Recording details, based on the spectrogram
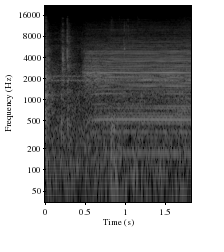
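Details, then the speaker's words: Omron automatic blood pressure monitor: a click, then a steady motor buzz as the upper-arm cuff pump starts inflating at the start of a home reading by an adult woman; reading later 142/85, attributed to camera nervousness. "And it inflates."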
